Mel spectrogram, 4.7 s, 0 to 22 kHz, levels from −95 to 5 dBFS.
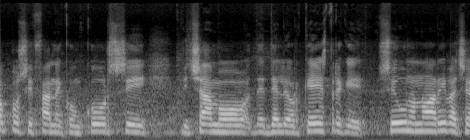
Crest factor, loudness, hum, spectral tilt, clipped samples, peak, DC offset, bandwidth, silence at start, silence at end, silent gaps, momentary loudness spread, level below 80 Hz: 20 dB; -24 LUFS; none; -4.5 dB/octave; under 0.1%; -6 dBFS; under 0.1%; over 20 kHz; 0 s; 0 s; none; 7 LU; -68 dBFS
